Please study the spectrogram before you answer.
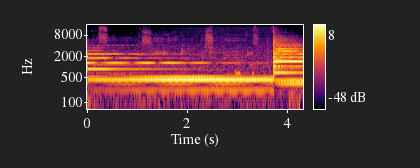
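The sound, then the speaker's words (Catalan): A church bell tolls the death knell with a sustained, humming ring of layered tones. A fresh strike near the end renews the sound. “Aquest és el toc de difunts”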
